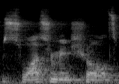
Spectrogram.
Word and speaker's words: Wasserman Schultz: How do you pronounce Debbie Schwasserman Schultz? What's this lady's name? – Yeah, let's go with Wasserman Schultz.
